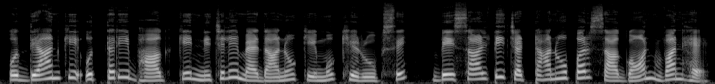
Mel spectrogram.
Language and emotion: Hindi, neutral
